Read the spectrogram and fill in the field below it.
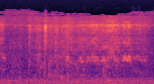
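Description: Something splashes in water in a pond.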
